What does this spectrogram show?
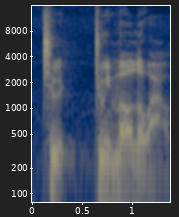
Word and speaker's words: Tuimoloau: to make sure I commended you on the pronunciation of to to emoloau is that is that correct am I am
